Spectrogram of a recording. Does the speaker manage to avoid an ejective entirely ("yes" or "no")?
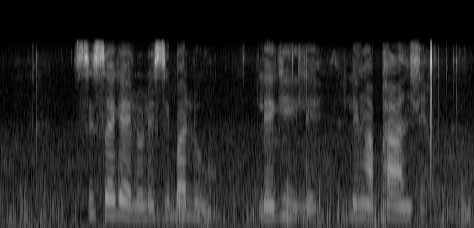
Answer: yes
